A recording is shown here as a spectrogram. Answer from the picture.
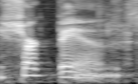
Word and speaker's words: SHRKBANZ: Oh, Shark Bands. Yes. Not bands with a D. SHRKBANZ is how it's spelled. Okay, Shark Bands.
